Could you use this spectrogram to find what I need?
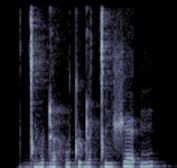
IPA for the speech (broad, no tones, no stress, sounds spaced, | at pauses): ɡ͡ǀ ɐ ɳ ə ɖ ɐ h u t u ɖ a ǀ i ʃ ɛ ʔ i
